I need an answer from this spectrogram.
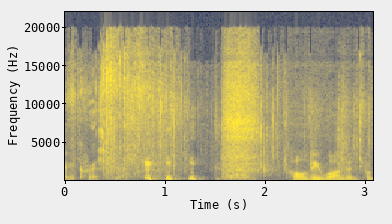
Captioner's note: chuckles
